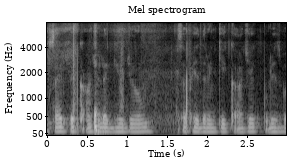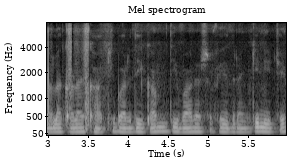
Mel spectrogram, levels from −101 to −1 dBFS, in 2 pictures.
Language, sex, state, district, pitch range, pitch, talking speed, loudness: Hindi, male, Chhattisgarh, Bilaspur, 100-105 Hz, 105 Hz, 240 wpm, -37 LUFS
